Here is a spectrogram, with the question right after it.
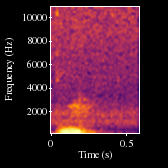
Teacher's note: Если вы внимательно прочитаете слово бун, то вы поймете, что где-то между буквой Б и буквой У есть звук О, но он произносится настолько быстро, что почти незаметен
